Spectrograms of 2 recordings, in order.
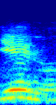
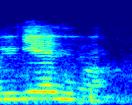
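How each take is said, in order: First: The ll is pronounced like a y. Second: The ll is a palatal lateral sound. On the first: "decimos lleno, o sea, lo cambiamos por la siguiente, que es la Y" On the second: "cuando decimos me siento lleno"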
